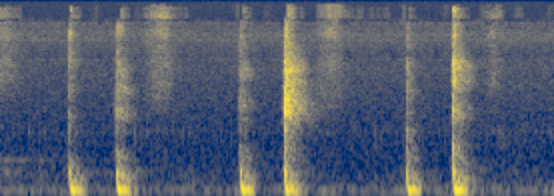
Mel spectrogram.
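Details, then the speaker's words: Respiratory assessment of a female patient: six hollow, low-pitched percussion taps in pairs over the posterior chest in a quiet room, a resonant note indicating air-filled lungs. "And there should be resonance all around because resonance indicates that there is air, which is what we want in the lungs."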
